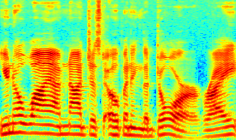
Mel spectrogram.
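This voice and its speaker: A man is shouting in a put-on character voice. His pitch is fairly high. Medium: read story. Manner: pleading, shouting over wind.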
